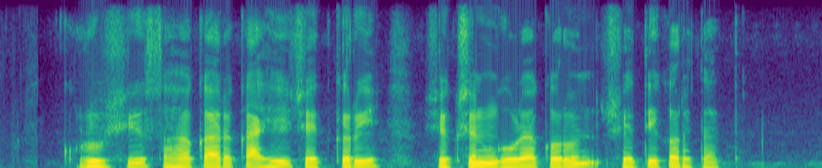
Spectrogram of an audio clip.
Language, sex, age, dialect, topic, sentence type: Marathi, male, 18-24, Varhadi, agriculture, statement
